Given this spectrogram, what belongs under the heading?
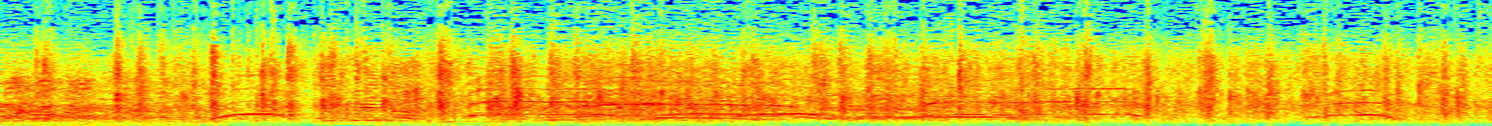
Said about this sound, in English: Nice round of applause for Al LaBelle.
